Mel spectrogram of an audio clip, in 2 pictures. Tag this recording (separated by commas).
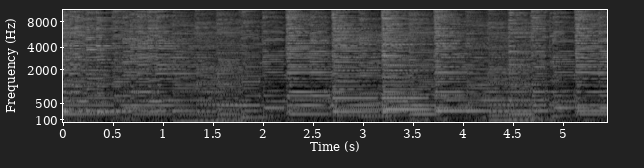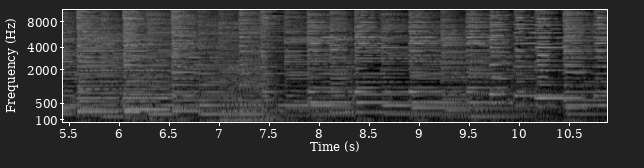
Harpsichord, Music, playing harpsichord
